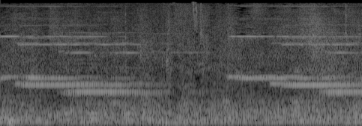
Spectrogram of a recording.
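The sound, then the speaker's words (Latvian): A parliament voting bell rings steadily and without pause for about five seconds before a vote on a bill in its second, final reading, a sustained electric tone over a faint hum, with no one speaking. “Paldies, lūdzu zvanu.”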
